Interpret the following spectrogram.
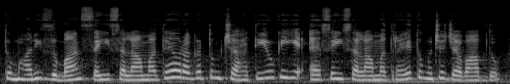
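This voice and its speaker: A woman's voice: fairly high pitch, normal speed, a little mellow, slight background noise, lightly acted. A woman voicing a cold, domineering rich young man in an audio story, speaking curtly and giving orders. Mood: stern. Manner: curt, commanding, stares while speaking.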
